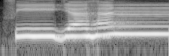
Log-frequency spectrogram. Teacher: Karena ada ya sukun didahului kasrah, maka huruf fa panjang 2 harokat. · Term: mad tabi'i dhahiri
